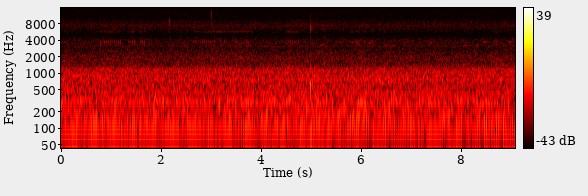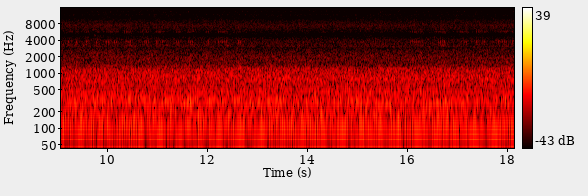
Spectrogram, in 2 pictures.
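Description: Steady hum and hiss of an electric fan running, with one faint tick about five seconds in.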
